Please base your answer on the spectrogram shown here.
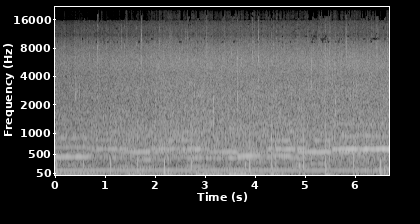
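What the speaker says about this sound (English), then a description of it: "The wonderful, wonderful Bitter Coast weather. It's cold and rainy and filthy." Steady rain with dripping drops falling on the Bitter Coast in the Morrowind video game, a soft continuous patter with faint droplet ticks throughout.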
